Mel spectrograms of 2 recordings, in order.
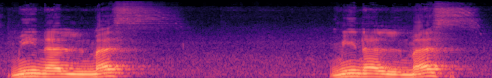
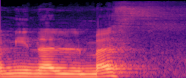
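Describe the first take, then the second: First: من المس with the doubled sin pressed, slow; pressed final sin. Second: من المس ended on a single light sin, slow; one sin, wrong stop. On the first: Teacher to students, the correct pressed stop on المس. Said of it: "يضغطون على هذا الحرف الموقوف عليه". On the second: Teacher to students, the wrong stop on المس. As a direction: drop the doubling of the sin in المس. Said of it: "كم سين نطقنا؟ واحدة". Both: Shown as a demonstration.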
